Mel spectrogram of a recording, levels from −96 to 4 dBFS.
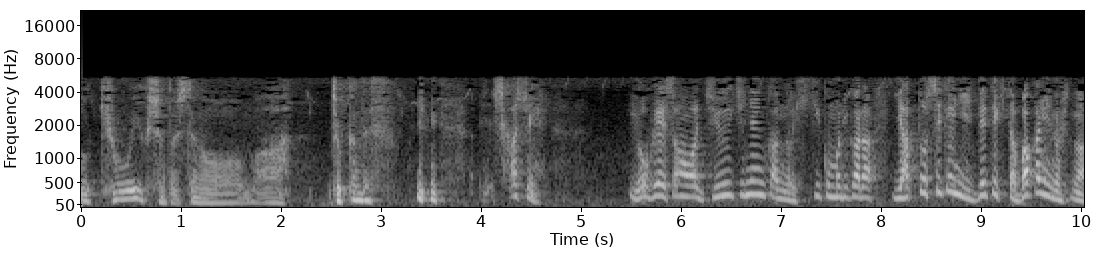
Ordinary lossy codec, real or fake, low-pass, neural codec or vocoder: none; real; 5.4 kHz; none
